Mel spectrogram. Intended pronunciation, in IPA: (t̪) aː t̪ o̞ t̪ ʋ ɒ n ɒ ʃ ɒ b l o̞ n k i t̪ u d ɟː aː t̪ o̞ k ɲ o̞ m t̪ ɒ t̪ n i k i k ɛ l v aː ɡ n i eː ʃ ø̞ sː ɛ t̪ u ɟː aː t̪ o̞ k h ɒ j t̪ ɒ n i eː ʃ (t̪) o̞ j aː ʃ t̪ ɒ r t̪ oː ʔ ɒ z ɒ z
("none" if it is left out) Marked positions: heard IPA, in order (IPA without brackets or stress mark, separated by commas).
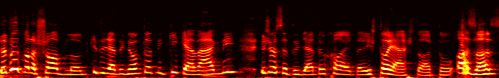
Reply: t̪, t̪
